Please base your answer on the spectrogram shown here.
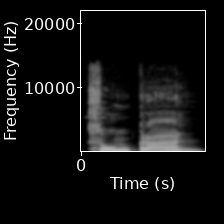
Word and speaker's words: สงกรานต์: ค้า ยา โย กัง เขา เรียก ว่า ยอ การันต์ ไม่ อ่าน ออก เสียง สงกรานต์ อ่าน ว่า สง กราน ต่อ ก็ รัน เรียก ว่า ตอน การันต์ ไม่ อ่าน ออก เสียง ขอ พร ใน วัน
